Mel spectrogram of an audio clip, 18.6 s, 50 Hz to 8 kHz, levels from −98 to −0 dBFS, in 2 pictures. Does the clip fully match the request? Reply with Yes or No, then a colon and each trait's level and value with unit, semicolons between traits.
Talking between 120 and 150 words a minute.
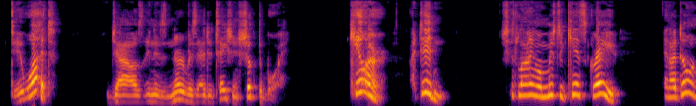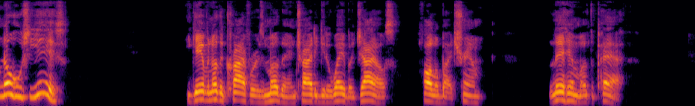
No: average, 160 wpm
